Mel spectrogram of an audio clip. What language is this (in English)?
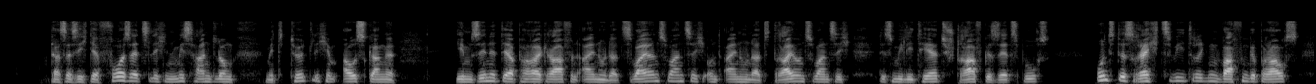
German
